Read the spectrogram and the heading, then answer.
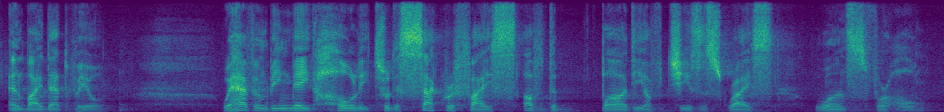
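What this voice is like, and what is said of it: Speaks with a noticeable accent. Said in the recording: “Be patient with my accent.”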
